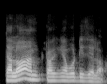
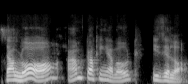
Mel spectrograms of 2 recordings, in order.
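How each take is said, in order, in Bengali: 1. এটি একঘেয়ে ভাবে বলা হয়েছে, মুখস্থ আবৃত্তির মতো। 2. এটি স্বাভাবিক কথার মতো, প্রাণবন্ত ভাবে বলা হয়েছে। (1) "কেউ যদি সরাসরি বলে যে" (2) "এই কথাটা"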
